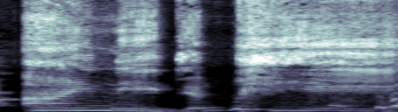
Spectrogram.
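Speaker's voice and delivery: quoting a muffled whisper, laughing; laughing mock whisper. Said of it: "what you were whispering".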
